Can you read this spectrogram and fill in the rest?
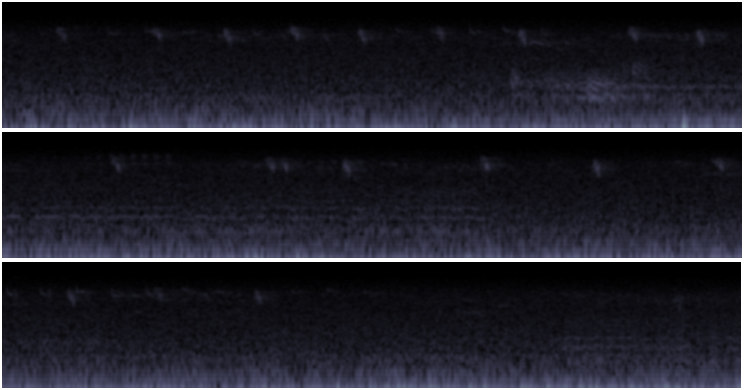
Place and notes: Aukštadvario seniūnija, Litauen - Lithuania, farm house, morning time
At a farmhouse in the Lithuanian countryside in the morning time. The sounds of bird communication, a mellow morning wind coming uphill from the fields, humble bees in a nearby tree passing by - no cars, no engines
international sound ambiences - topographic field recordings and social ambiences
